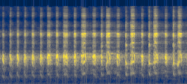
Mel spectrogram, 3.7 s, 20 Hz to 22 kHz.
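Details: Chukar partridge recorded on June 18, 2023, giving a loud, rapid series of harsh, clucking chuk notes, about two per second, in a steady rhythm with no other sounds.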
